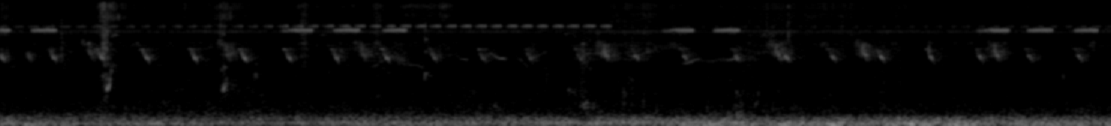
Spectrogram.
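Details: Frogs calling in a rice field as a storm moves in and rain approaches; a rapid run of short, sharp downward chirps repeats almost without pause, over a steady high insect whine and a low rumble of wind.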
